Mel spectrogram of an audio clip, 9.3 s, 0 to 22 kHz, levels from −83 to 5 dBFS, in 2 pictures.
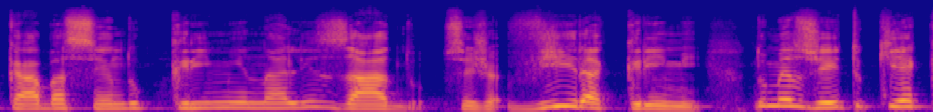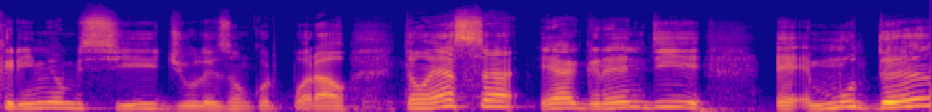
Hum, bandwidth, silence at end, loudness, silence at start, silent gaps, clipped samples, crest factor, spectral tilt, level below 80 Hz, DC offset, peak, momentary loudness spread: none; 15.5 kHz; 0 s; -22 LUFS; 0.05 s; none; under 0.1%; 20 dB; -4.5 dB/octave; -62 dBFS; under 0.1%; -2 dBFS; 9 LU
